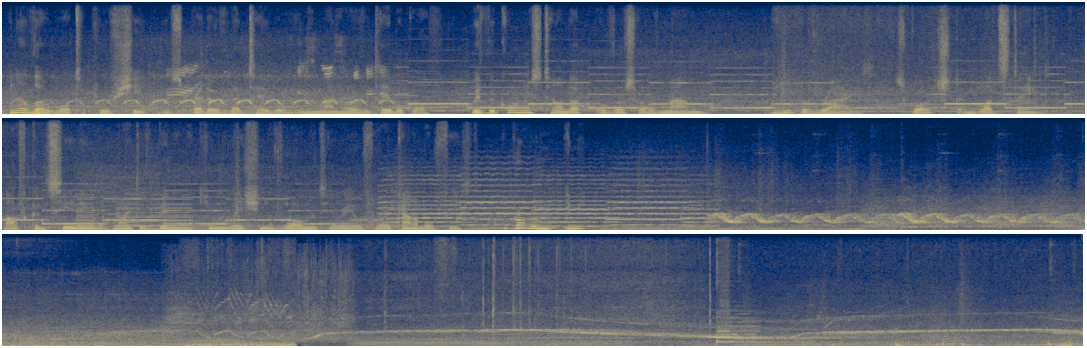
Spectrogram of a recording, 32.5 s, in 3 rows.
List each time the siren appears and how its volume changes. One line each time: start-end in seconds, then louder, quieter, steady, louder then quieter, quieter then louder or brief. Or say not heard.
0.0-32.4 steady.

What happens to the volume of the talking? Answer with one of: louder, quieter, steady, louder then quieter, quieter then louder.
steady.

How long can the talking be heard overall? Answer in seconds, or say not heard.
16 s.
